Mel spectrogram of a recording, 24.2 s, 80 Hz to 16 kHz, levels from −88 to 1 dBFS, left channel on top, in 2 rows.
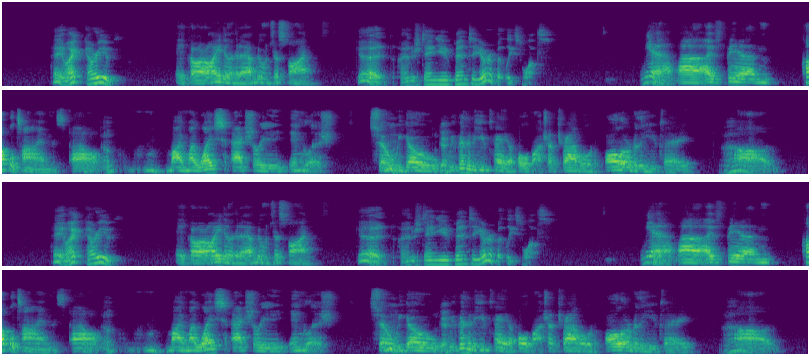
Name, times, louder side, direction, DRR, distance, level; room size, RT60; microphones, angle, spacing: voice 1, 0.8-1.7 5.3-8.2 13.6-13.8 17.8-18.1 18.7-18.8 22.9-23.4, left 2 dB, 40° left, 5 dB, 0.6 m, -29 dB
voice 2, 2.6-4.6 9.6-11.5 12.0-13.6 14.2-17.0 17.6-22.4 23.1-23.7, left 1 dB, 60° left, 3 dB, 1.6 m, -26 dB
5.0 x 4.5 x 6.1 m, 0.32 s
head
